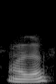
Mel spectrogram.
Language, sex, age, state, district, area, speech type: Nepali, male, 60+, West Bengal, Kalimpong, rural, conversation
